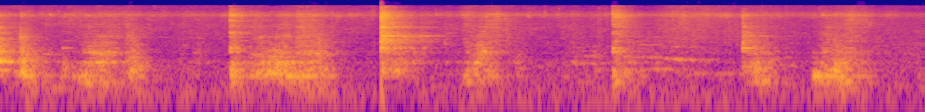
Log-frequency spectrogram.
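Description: Bitter gourd curry frying in a pan is stirred with a spoon, soft sizzling under repeated scraping strokes and a few sharp metallic clinks against the pan, close and moderately quiet.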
